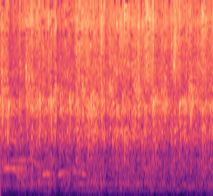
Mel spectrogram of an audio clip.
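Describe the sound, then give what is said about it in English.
Audience applause at a community development event, a steady, dense wash of clapping that holds at an even level throughout, with a voice briefly audible over it. “I knew mentioning Teresa would be easy applause.”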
